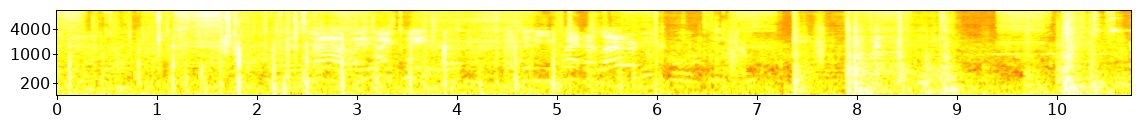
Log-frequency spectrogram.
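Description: Raised voices shouting in two short bursts, a few seconds in and again around the middle, over outdoor background noise with scattered knocks and clatter.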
